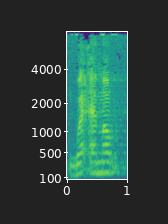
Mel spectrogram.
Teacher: الراء هنفخمها لأنها مضمومة عند الوقف وعند الايه الوصل هنفخم، هنقول وأمر.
